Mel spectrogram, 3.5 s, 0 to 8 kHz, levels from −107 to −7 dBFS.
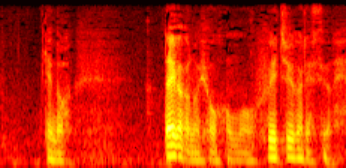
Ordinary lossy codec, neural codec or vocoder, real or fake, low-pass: none; none; real; 7.2 kHz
